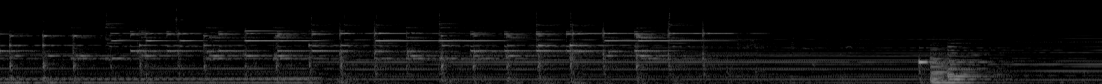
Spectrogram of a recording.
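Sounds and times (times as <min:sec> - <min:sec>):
mallet percussion notes ringing: 0:00.0 - 0:07.8.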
